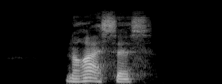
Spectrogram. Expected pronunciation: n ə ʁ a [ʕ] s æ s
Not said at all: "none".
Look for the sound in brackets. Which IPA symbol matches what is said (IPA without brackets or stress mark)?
ʕ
